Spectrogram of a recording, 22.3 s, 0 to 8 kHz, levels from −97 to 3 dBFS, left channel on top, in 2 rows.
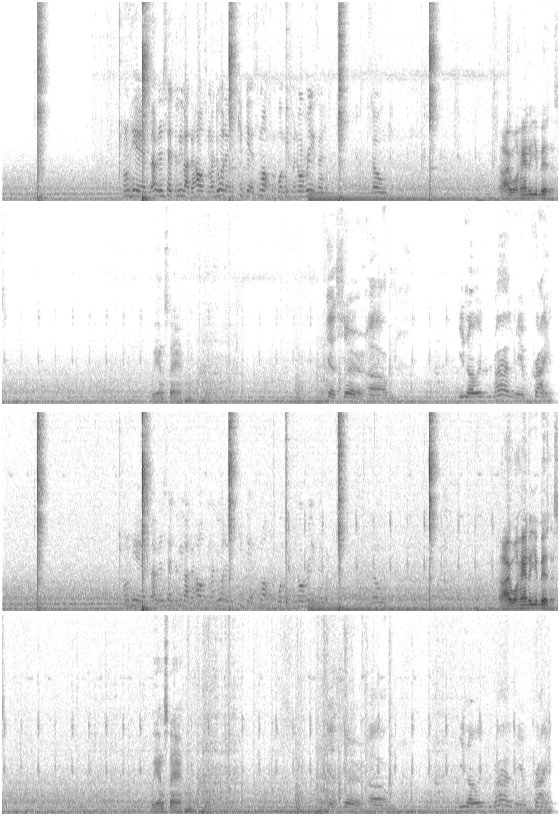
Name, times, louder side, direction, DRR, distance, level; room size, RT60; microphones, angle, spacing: sound 1, 0.6-10.5, right 6 dB, 40° right, 0.9 m, -41 dB
voice 1, 1.8-7.0 7.3-8.5 9.0-9.2 9.8-9.9, left 4 dB, 80° left, 0.8 m, -50 dB
sound 2, 6.1-15.0, equal, 10° right, 1.4 m, -52 dB
voice 2, 9.9-11.0 14.1-15.3 17.0-17.1 17.4-17.7, right 7 dB, 80° right, 0.4 m, -37 dB
voice 3, 17.6-19.1 20.3-22.1, left 2 dB, 20° left, 0.7 m, -48 dB
7.6 x 3.7 x 5.2 m
head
